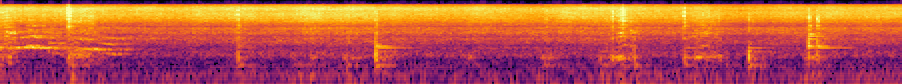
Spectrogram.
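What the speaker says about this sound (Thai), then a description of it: "พอกระเทียมเริ่มหอมก็ใส่ถั่วพูลงไปเลยนะ คะเร่งไฟหน่อยค่ะ" Winged beans stir-fried with fragrant garlic over high heat, a constant close sizzle broken by sharp spatula scrapes and clanks against the pan at irregular intervals.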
